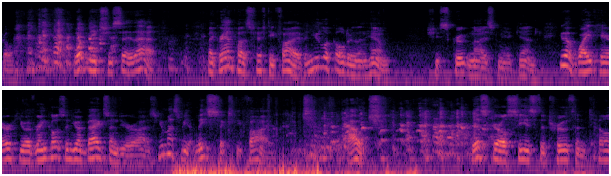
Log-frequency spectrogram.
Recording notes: Following the case presentation you’ll hear the audience discussion.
